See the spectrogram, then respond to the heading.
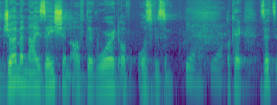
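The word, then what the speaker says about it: Oświęcim: the concentration camp because the name of this city is ozvism okay so then because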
